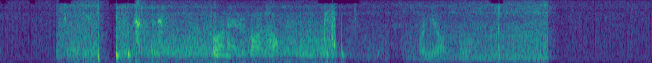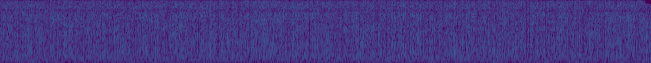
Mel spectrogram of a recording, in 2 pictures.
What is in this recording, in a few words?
Police Radio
